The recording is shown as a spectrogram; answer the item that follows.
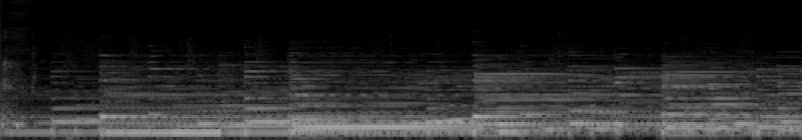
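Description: Digital piano played with both hands: sustained chords, a new chord struck about every two seconds.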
